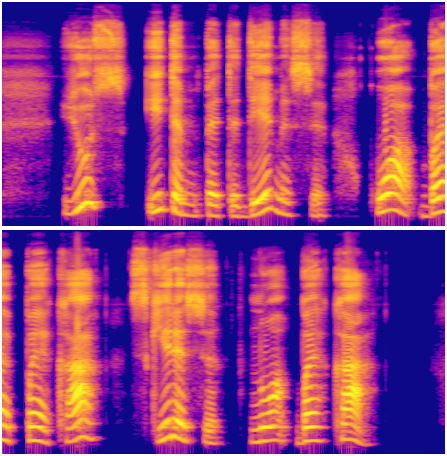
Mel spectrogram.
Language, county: Lithuanian, Vilnius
